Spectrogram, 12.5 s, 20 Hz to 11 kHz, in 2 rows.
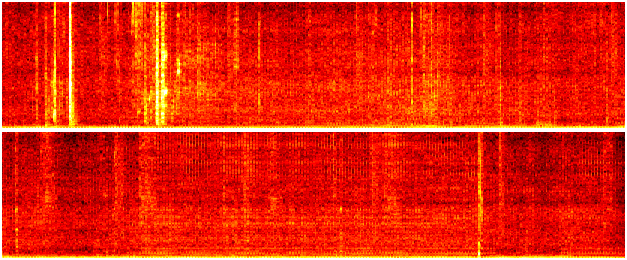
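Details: EJ1 after a brake booster vacuum leak repair near the master cylinder, at idle: the rumble stays even while the brake pedal is pressed and there is no hiss, so vacuum is holding. Long-term seal durability is still unconfirmed.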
